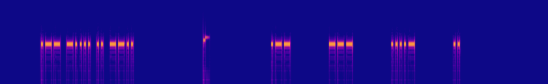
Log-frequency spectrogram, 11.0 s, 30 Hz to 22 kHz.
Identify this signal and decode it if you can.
Morse code, heard as a keyed tone, about 28 wpm, spaced as for 14 wpm, 700 Hz. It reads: W6IZ WO4I
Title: USA Call Signs - 4 Characters - 6x Character Spacing - 28wpm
